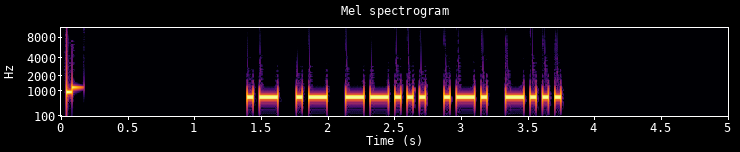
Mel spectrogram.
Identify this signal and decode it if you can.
Morse code, heard as a keyed tone, about 26 wpm, 700 Hz. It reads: AA7RB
